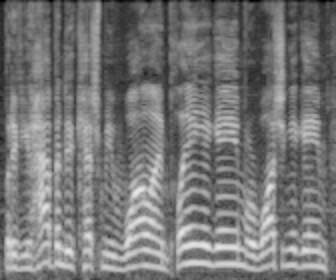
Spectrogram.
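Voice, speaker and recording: A man's voice: sits high, fast, fairly bright tone. A man giving casual play-by-play commentary on card game matches, rambling into chatty asides and correcting himself as he goes.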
